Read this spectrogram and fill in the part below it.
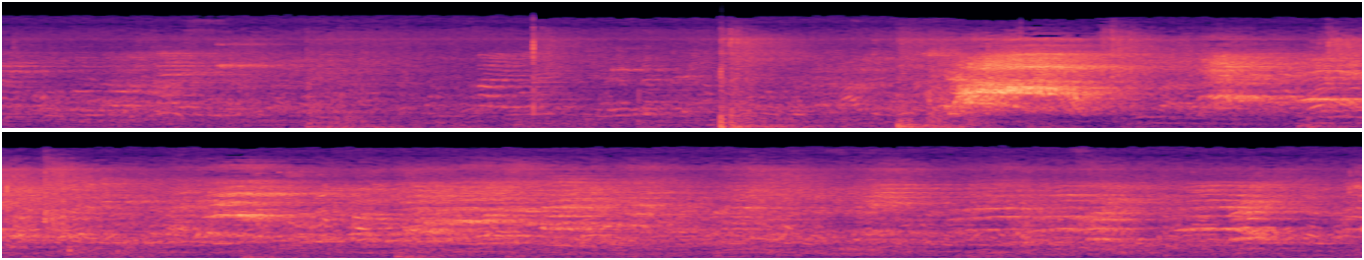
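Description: Men and women talk at a distance in a large echoing hall.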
